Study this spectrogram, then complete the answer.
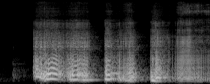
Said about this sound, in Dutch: … snuit zijn neus in zijn schort.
